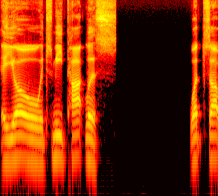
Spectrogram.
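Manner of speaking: put-on New Jersey accent. Trying out an accent for others in a vr chat, attempted jersey accent. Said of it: "the closest Jersey accent".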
